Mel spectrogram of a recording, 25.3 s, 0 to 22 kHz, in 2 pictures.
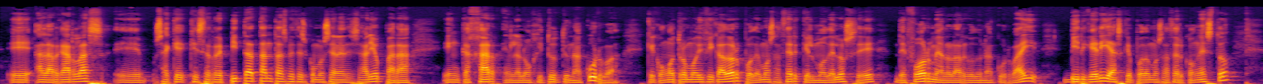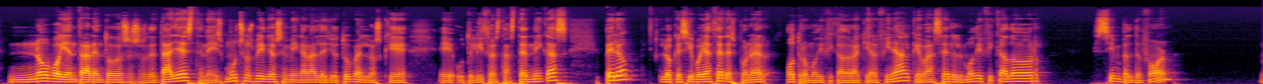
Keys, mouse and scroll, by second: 19.7 shift+click, 20.4 click, 24.1 click.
